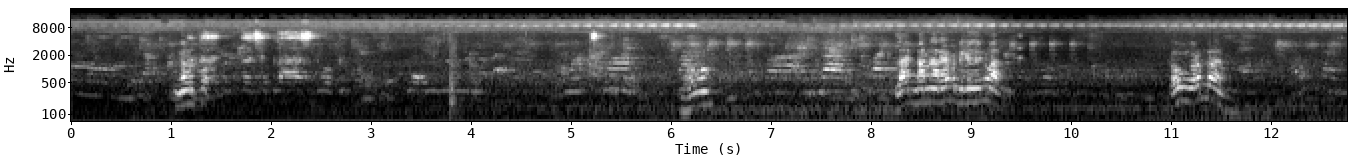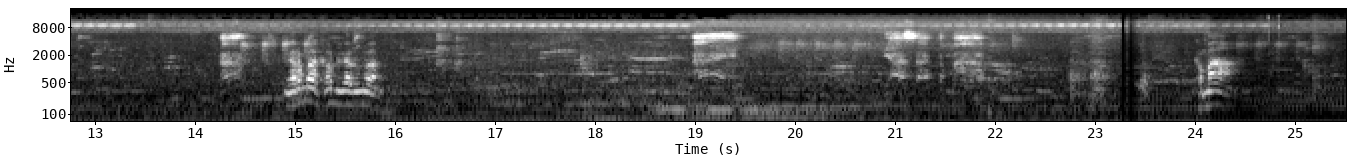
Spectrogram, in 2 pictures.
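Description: An elderly man speaks into a phone in bursts, calmly and close by.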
